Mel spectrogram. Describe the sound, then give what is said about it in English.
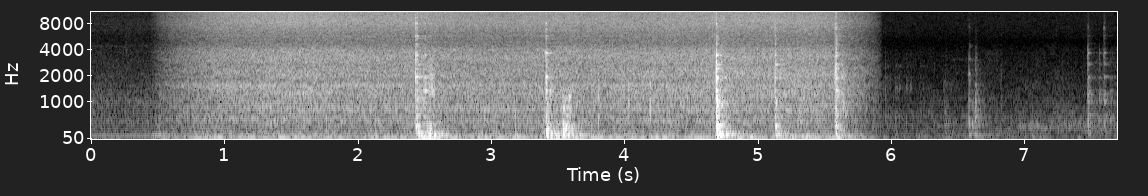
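Squirrel meat simmers in a pot with a steady, hissing bubble for about five seconds, broken by a few sharp clinks of stirring, then cuts to near silence with faint scattered taps. “and then we'll stir it occasionally, and then when we can tell it gets tender, then we'll know it's done”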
